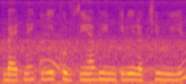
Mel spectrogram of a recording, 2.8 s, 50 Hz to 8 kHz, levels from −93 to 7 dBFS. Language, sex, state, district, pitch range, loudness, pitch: Hindi, female, Chhattisgarh, Raipur, 210-225 Hz, -14 LUFS, 215 Hz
